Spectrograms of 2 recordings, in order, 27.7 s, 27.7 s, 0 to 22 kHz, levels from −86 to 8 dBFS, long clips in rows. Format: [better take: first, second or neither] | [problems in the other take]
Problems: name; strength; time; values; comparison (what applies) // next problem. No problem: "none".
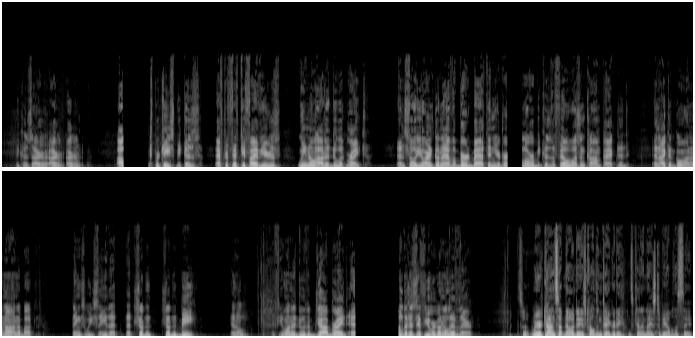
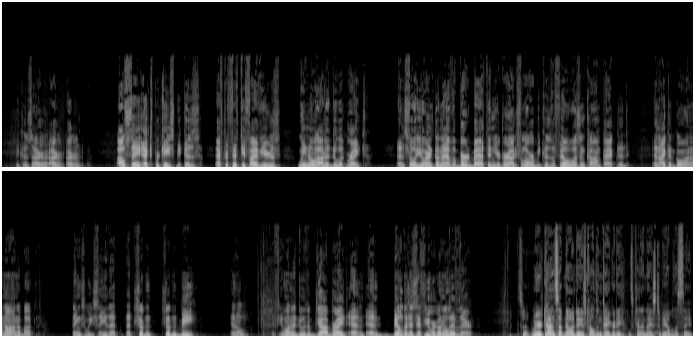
second | audio cutting out; at 2.5 s, at 10 s and at 21 s for 1 s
